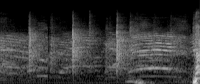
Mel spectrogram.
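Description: A few scattered hand claps from the congregation, with a voice calling out briefly in the middle.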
